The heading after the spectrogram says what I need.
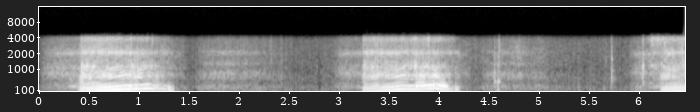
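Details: Woman sleeping on a chair snoring, getting louder and louder: loud, rough, vibrating snores on each breath in, about 20 breaths a minute, quieter breaths out between; snoring.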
